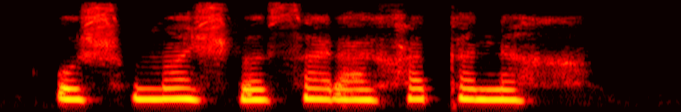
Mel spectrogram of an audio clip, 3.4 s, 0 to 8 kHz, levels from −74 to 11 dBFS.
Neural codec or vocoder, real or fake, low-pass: codec, 24 kHz, 0.9 kbps, WavTokenizer, medium speech release version 1; fake; 7.2 kHz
